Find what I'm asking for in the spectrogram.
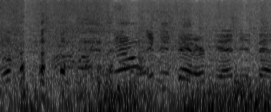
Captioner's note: family laughing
